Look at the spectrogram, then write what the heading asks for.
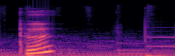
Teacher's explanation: une consonne occlusive comme le « peu » est extrêmement brève car le passage de l'air est momentanément interrompu de manière totale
